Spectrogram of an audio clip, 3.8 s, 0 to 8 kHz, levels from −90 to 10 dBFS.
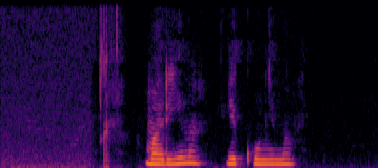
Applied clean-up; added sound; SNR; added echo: none; none; none; none.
